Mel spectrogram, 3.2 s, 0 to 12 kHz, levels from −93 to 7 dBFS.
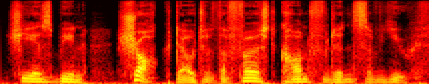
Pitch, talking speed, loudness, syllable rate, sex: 95 Hz, 205 wpm, -21 LUFS, 5.1 syllables/s, male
